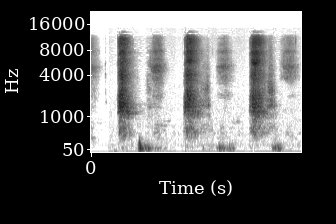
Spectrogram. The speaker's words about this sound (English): Try it all together. Fanning the fire. It's a quicker yogic kind of breathing practice.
